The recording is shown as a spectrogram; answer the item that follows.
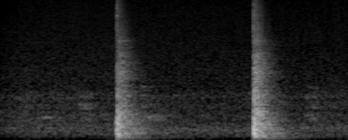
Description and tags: hit table
Hitting table with fist, moderate noise
moderate, ambient, noise, wooden, hitting-table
